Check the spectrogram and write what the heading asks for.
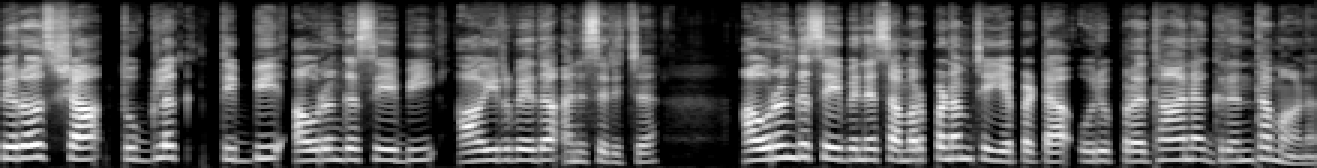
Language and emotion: Malayalam, neutral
